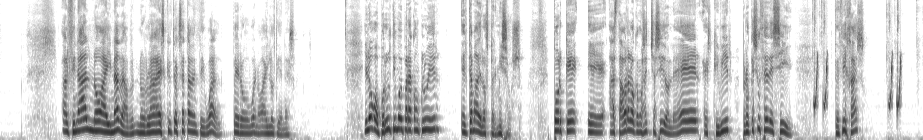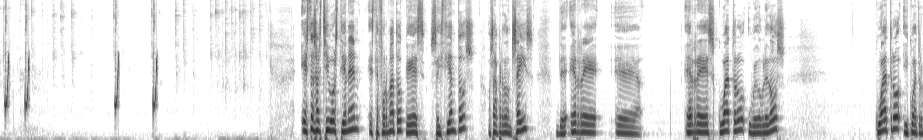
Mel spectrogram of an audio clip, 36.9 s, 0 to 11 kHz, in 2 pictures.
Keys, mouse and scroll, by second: 9.8 Escape, 9.8 click, 15.9-18.3 typing, 18.5 Escape, 19.0 super+h, 19.5 typing, 20.7-23.8 typing, 22.1 ctrl+c.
